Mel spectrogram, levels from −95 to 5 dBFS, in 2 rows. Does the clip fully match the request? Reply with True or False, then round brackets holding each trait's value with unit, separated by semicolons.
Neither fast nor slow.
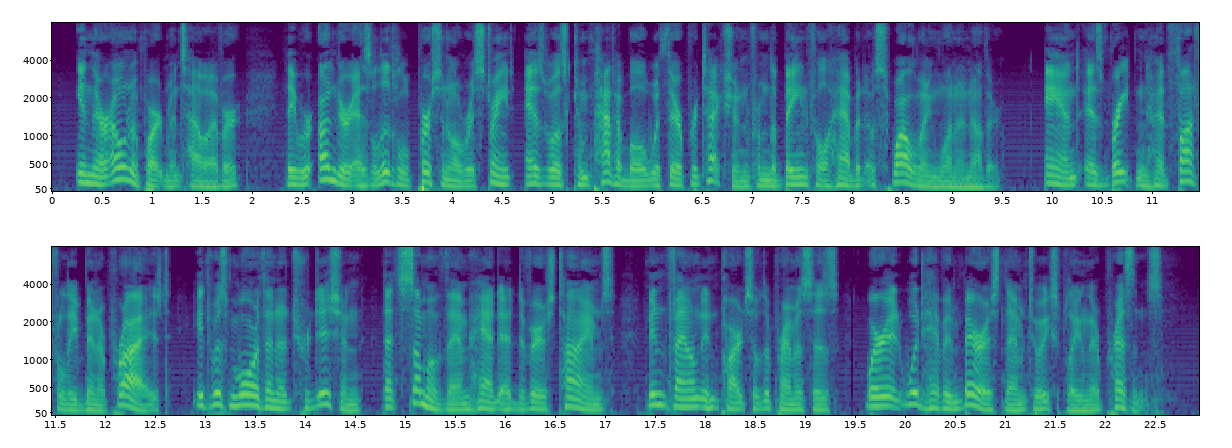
True (170 wpm)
